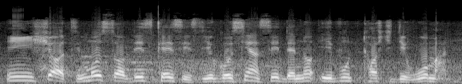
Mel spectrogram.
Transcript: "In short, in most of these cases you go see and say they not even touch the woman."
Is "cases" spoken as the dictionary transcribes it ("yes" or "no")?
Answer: no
